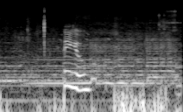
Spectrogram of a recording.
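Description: Background song playing: sustained chords under a sung vocal line that slides down in pitch about a second in.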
